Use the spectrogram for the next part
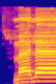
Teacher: یہاں پر بڑی مد ہے تو اس کو 4 الف کی مقدار کھینچ کر پڑھنا ہوگا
